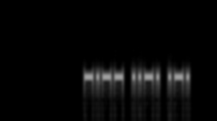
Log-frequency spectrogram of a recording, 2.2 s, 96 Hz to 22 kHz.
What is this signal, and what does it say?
Morse code, heard as a keyed tone, about 40 wpm, 700 Hz. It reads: YFR
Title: USA Call Sign Postfixes - 3 Letters 40wpm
